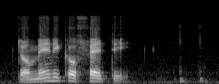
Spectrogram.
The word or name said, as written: Fetti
